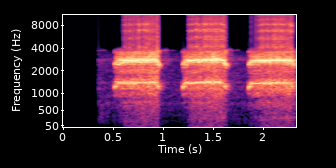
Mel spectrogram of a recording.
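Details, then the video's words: Hungry falcon chick crying for food as the father arrives with prey, Włocławek, Poland, 27 May 2022, 20:06; three loud, raspy, strained wails of equal length, evenly spaced and separated by brief pauses. "is crying hungry, Dad brings food"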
